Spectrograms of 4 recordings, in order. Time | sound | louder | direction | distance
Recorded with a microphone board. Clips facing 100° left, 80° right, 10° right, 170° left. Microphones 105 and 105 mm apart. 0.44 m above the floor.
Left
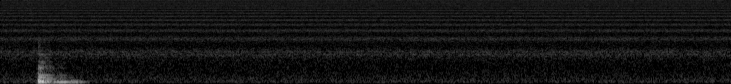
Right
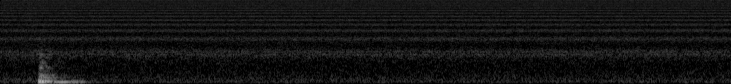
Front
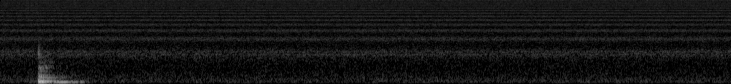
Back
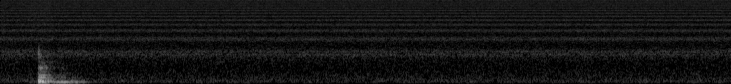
0.4 | a cupboard door | left 6 dB, back 1 dB | 85° left | 4 m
